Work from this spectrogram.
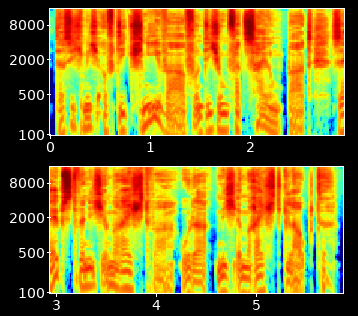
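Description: Deep gravelly male audiobook narrator. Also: dry recording, studio quality. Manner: calm, measured, reflective reading. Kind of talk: scripted first-person narration. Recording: music bed under the voice.

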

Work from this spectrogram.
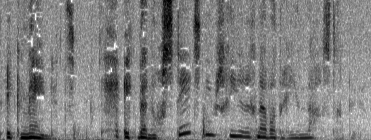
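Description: A woman's voice: mid-range voice, big pitch swings, normal speed, dark tone, a little hiss or hum, natural voice. An actress playing a teasing, insistent woman in a radio play. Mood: playful, insistent. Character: playful, teasing woman fending off her partner.

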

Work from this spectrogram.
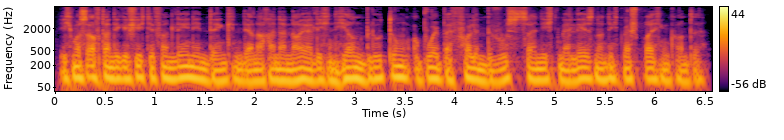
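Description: Husky, low, disillusioned camp prisoner. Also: male voice, little pitch movement, mellow, full character voice. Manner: brooding, bitter, measured. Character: weary, disillusioned concentration camp prisoner, communist, writing to his beloved. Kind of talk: radio drama monologue.

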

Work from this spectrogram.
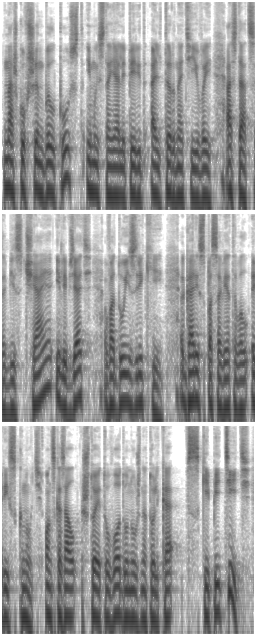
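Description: A man reading a humorous literary story as an audiobook narrator, expressive and measured. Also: fairly low pitch.

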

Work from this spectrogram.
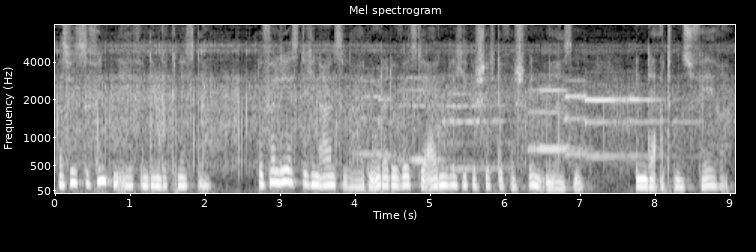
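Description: A woman's voice: low-pitched, moderate pace, over music, rough recording. An actress playing a driven, self-questioning woman journalist, terse and introspective, in a radio drama inner monologue. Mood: brooding, self-questioning.

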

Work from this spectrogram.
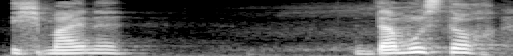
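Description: A man's voice: high-pitched, extremely slow. An actor playing a deferential, earnest man in a radio play, speaking hesitantly and politely but insistently. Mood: puzzled, cautious. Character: deferential, earnest man timidly questioning an overbearing professor. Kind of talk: classic German radio play acting.

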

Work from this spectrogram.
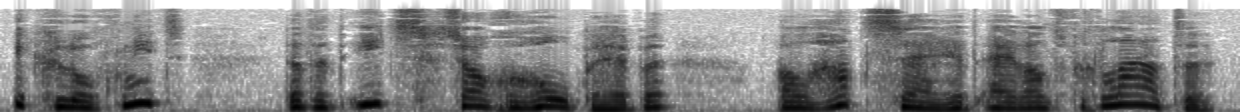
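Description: Man acting earnest storybook woman, high husky voice, lively swoops, insistent questioning. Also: normal speed, no room sound, full character voice. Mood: earnest, reflective. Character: earnest, easily astonished woman, questioning a detective. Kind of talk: audiobook story reading.

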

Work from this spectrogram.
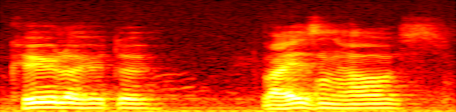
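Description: Self-pitying vagrant guest, radio play, fairly high male voice, wheedling, falsely humble, plaintive. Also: little pitch movement, slow, a little mellow, lo-fi sound. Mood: self-pitying, wounded. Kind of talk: German radio play acting.

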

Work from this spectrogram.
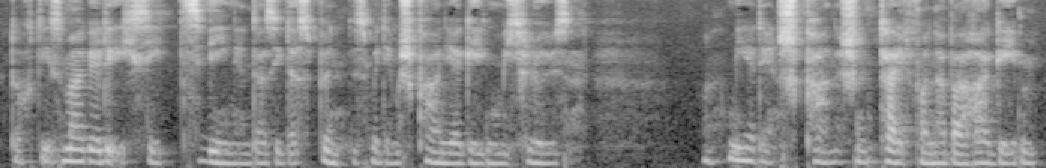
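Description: A woman's voice: lowish voice, level tone, brisk, lightly acted. A woman as a grave, resolute queen mother. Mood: resolute, solemn. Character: proud, devout queen mother, embittered and resolute. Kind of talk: German radio play acting.

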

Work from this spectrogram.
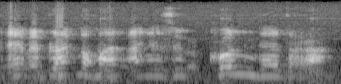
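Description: A man's voice: very high voice, slow pace, bright, forceful tone, exaggerated voice. A male actor playing an eccentric old uncle in a radio play, theatrical, rambling and needling, styling himself a dangerous psychopath. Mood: conspiratorial. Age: older.

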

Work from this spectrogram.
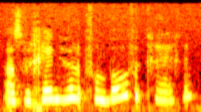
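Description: An actress playing a pious, chattering widowed church volunteer in a radio drama, stammering and repeating herself with a husky, breathy voice. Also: female voice, high voice, moderate pace, dark tone, poor audio. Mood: pious, earnest. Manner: rambling, stammering, repeats herself, earnestly preachy. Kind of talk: naturalistic radio drama dialogue.

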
